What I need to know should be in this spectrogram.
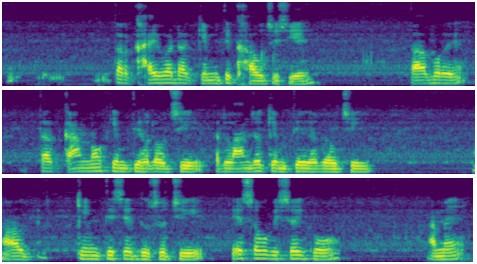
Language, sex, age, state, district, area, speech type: Odia, male, 45-60, Odisha, Nabarangpur, urban, spontaneous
